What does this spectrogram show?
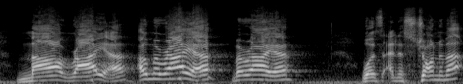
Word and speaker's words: Maria: Oh, Maria Mitchell, pronounced Mariah.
